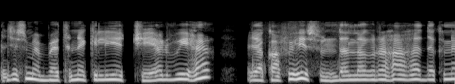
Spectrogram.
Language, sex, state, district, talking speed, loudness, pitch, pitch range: Hindi, male, Bihar, East Champaran, 210 wpm, -14 LUFS, 215 Hz, 195-235 Hz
